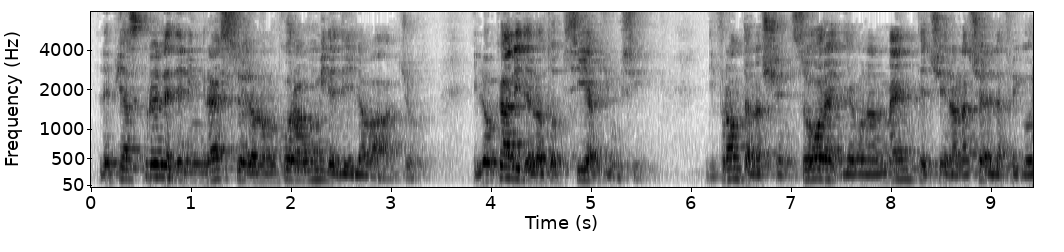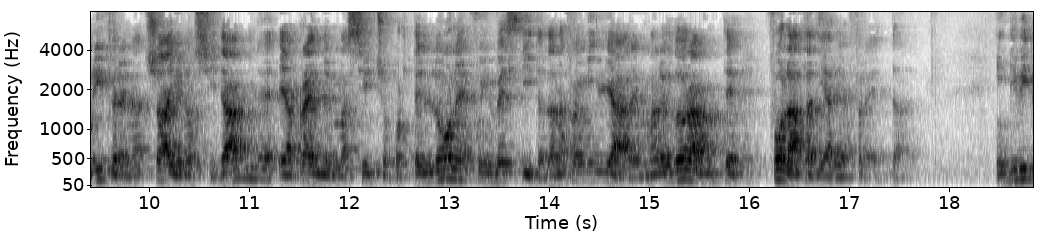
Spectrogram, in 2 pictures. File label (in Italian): Interna VideoMic Me Piano Americano; nerdvana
